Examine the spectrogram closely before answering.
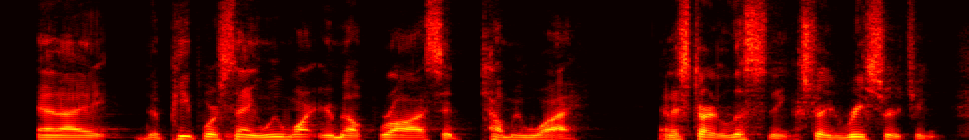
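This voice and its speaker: A man with a Californian accent is heard in a dry, close sound with no echo. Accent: General American (Californian). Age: 60s. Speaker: dairy farmer. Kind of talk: interview storytelling. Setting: on his farm.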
